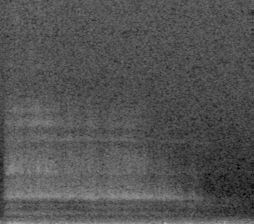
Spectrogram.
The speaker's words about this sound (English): Take a deep breath in, and then release and breathe out. Breathe in. Releasing, breathing out.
